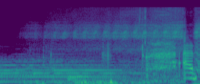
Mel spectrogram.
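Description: Soft background music with held low notes fades out while a steady, high-pitched insect chorus fades in about a quarter of a second in and carries on underneath. Near the end there is a brief burst of noise, then a woman begins to speak.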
